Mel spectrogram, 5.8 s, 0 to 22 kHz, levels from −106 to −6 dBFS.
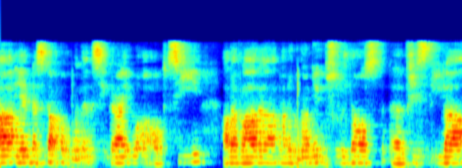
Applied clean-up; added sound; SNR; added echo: neural mask model DeepFilterNet 3.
